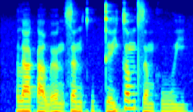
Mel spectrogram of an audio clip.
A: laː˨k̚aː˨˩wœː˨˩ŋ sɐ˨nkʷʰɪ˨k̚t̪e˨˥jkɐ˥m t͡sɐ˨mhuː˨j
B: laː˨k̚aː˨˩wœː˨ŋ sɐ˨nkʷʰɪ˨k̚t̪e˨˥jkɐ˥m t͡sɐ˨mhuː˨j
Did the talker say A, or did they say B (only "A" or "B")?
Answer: A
